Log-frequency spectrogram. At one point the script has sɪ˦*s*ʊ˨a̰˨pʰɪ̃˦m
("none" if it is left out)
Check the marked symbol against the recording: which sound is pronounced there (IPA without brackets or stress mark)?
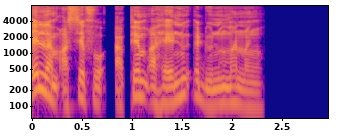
f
